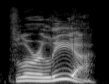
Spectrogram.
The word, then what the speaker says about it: Floralia: How do you say that? Floramo? Tommy Floramos. No, Floralia, the festival of Flora, the Roman goddess of Flora, held on April 27th during the Roman Republic area.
